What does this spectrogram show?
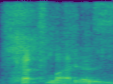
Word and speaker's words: Cawd Slaydaz: Yeah, we usually say Cawd Slaydaz, so we kind of scream it. Cawd Slaydaz.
